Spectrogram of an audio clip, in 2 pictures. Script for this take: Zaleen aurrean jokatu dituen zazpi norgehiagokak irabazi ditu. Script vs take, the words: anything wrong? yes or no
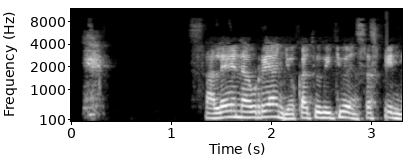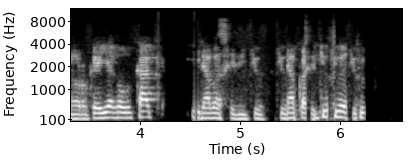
yes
